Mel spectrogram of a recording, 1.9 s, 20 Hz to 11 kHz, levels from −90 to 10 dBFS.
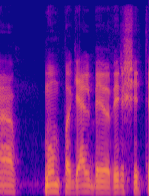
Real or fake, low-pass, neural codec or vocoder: fake; 9.9 kHz; vocoder, 22.05 kHz, 80 mel bands, Vocos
